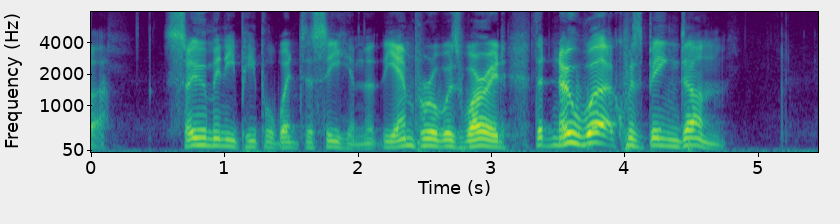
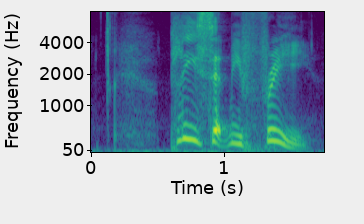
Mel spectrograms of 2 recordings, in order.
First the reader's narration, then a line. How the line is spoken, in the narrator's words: he begged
